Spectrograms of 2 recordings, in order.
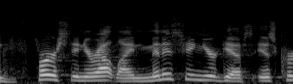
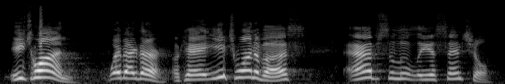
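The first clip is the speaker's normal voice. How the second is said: much louder and higher, calling out; calling to the back row; 5 semitones higher, 10 dB louder than usual. Real, not acted. Pastor calling out to people in the back row, loud. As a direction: project it to the very back of the room.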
